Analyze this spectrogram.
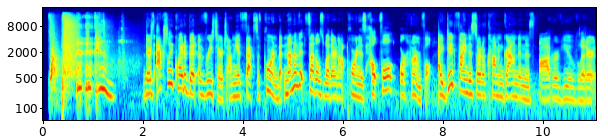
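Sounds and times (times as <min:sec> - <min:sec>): whip crack: 0:00.1 - 0:00.8.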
